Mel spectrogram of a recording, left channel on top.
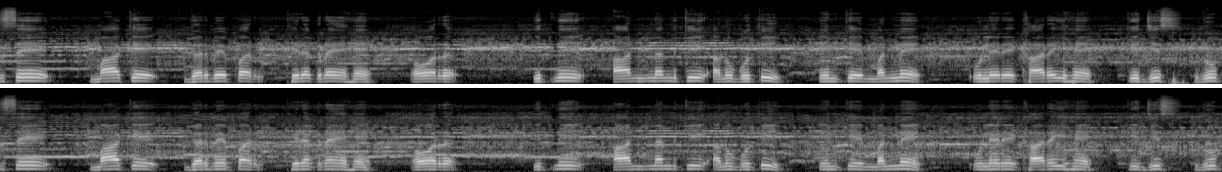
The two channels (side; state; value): both; normal; correlation 0.52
